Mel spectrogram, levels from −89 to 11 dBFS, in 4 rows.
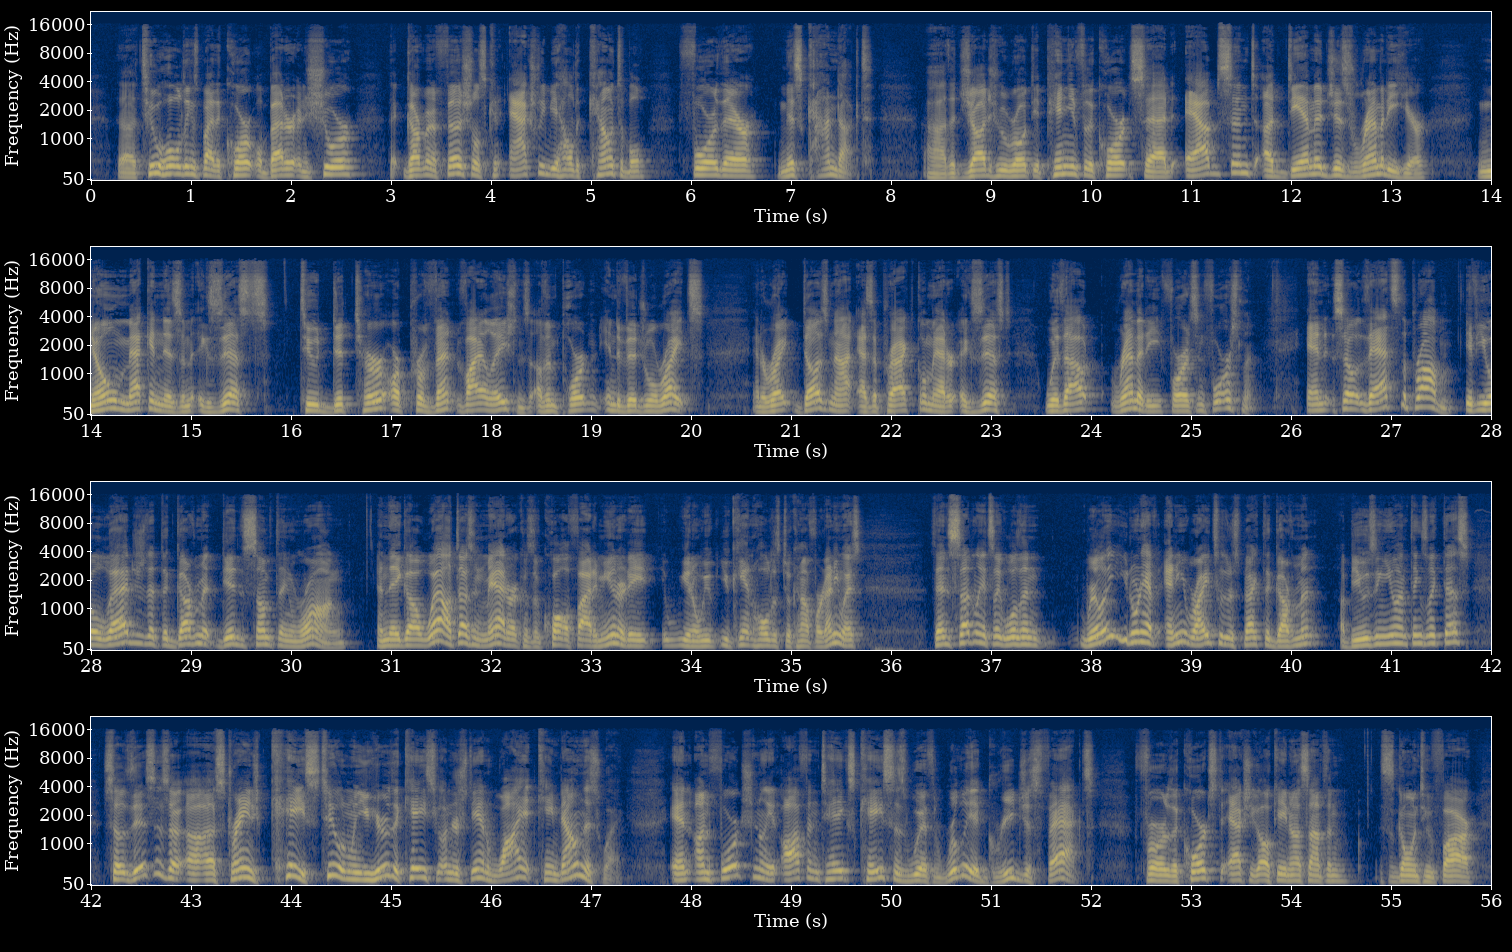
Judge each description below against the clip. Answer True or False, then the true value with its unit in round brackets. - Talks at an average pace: True (180 wpm)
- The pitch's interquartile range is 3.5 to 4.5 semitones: False (5.0 semitones)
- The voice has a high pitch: False (150 Hz)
